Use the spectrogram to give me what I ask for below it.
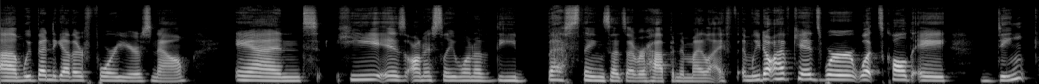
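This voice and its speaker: With a normal speaking voice, a woman of medium pitch talks at a moderate pace with ordinary pitch variation on a very clean recording with a silent background. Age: 30s. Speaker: podcast co-host. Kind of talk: casual chat; show outro.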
